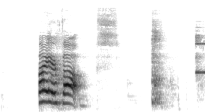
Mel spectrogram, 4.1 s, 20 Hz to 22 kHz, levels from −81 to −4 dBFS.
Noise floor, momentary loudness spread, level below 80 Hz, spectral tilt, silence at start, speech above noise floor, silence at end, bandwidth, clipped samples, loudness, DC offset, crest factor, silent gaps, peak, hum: -74 dBFS; 21 LU; -88 dBFS; -1 dB/octave; 0.75 s; 59 dB; 0 s; 15.5 kHz; under 0.1%; -14 LUFS; under 0.1%; 16 dB; none; -2 dBFS; none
